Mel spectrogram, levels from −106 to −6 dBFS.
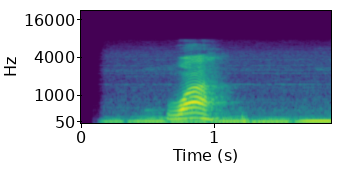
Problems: none marked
